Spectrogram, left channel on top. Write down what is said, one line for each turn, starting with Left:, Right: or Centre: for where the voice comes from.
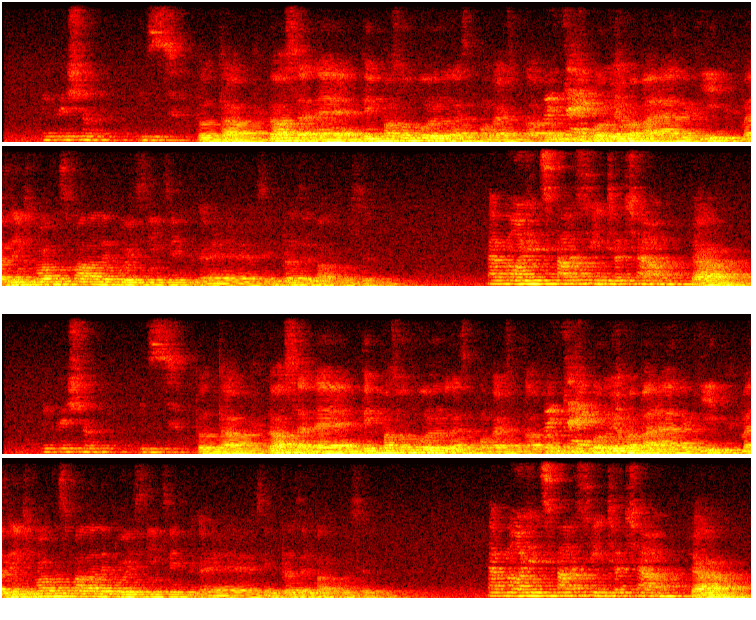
Left: me questiono isso.
Right: Total. Nossa, é, o tempo passou voando nessa conversa top.
Left: Pois
Right: Eu preciso
Left: é.
Right: comer uma parada aqui, mas a gente volta a se falar depois, sim. Sempre, é sempre um prazer falar com você.
Left: Tá bom, a gente se fala assim. Tchau, tchau.
Right: Tchau.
